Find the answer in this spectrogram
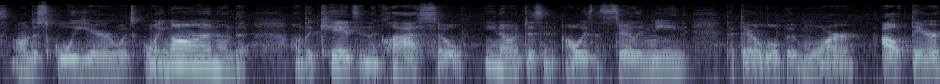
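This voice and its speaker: Speaking in a Spanish accent, a woman uses a medium pitch with ordinary pitch variation at a moderate pace. Audible room echo is present. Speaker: student teacher. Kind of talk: casual talk to camera about experiences. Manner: many fillers and self-corrections.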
